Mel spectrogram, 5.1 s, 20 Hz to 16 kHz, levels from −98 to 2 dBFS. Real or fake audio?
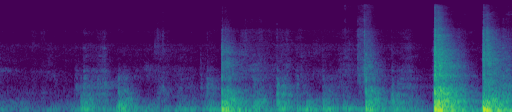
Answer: fake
